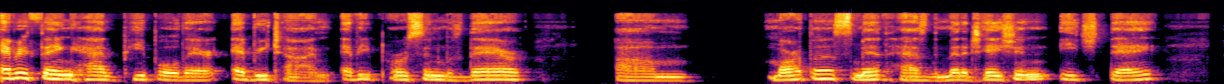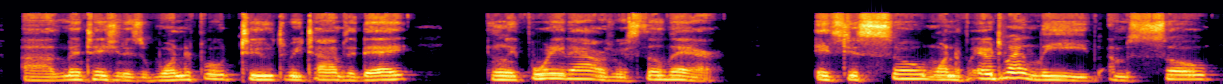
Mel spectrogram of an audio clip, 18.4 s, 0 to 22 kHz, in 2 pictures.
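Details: Aphasia in an adult man following a stroke in 2016, about nine years after onset.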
